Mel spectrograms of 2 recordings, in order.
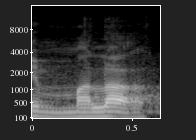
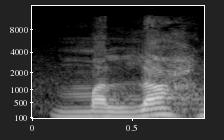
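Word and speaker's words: ملأ: ملا کہا جاتا ہے، ملا، ملاح نہیں ہے، بعض غلط تلفظ کرتے ہیں، ملا، میم لام الف حمزہ، ملا، جیسے خلا ہوتا ہے،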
